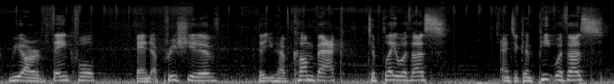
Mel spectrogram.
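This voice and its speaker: A man hosting and casting a live esports tournament, excitable and chatty, thinking aloud as he goes. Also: high-pitched. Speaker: tournament caster and host.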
